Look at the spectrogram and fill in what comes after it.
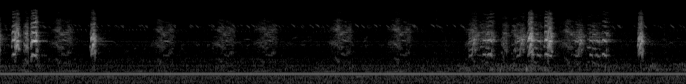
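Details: Live waterhole camera at Gowrie dam, Djuma, Sabi Sand Wildtuin, South Africa, catching African painted dogs at 17:49 on 04/03/2022. Shrill, bird-like twitters open the recording, softer chirps follow, then a busier cluster of squeaks near the end over a faint hum.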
